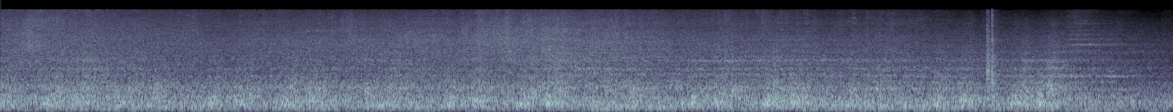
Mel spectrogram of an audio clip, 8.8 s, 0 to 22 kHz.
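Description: Tokyo Metro 05 series electric commuter train departing the station and rolling past close by, with a steady rumble of wheels on rail. A sharp click comes about seven seconds in, and the sound eases off near the end as the last car clears.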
